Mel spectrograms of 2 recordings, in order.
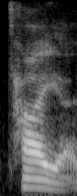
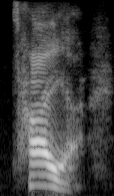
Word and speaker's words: Teye: So if you Google, the guitar company is called Taiya. It's spelled T-E-Y-E, Taiya.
